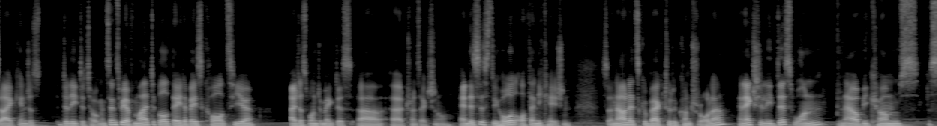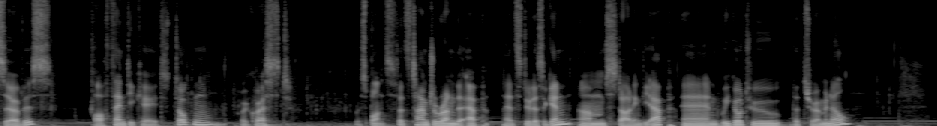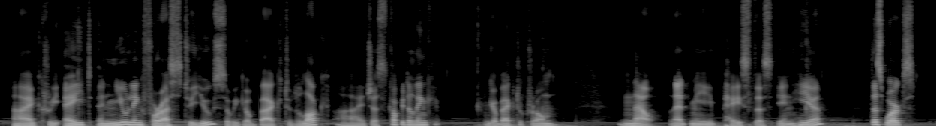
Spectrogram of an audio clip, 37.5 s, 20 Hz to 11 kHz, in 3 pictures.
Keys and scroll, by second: 10.9 shift+super+Left, 11.5 Tab, 13.8 Return, 17.5 ⟲, 17.8 super+s, 24.3 ctrl+c, 24.7 Up, 26.1 Return, 32.3 Return, 34.4 super+a, 35.1 super+v, 35.8 Return.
